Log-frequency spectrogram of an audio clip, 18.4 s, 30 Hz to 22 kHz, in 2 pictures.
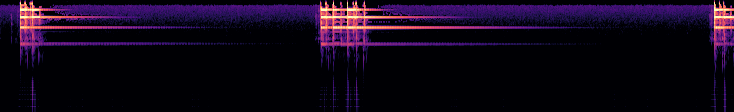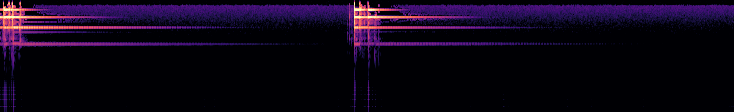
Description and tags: Bike bell
Bike wheel recorded with an AKG 414 through Apogee Duet.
